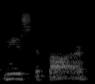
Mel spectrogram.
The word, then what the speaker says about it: Mustafar: the levels, and that's Mustafar. It's called Mustafar. It's called Mustafar, Sean. Now, Christian, look. It's called Mustafar, Sean. It really is, because... First of all, they say it like that in the movie.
